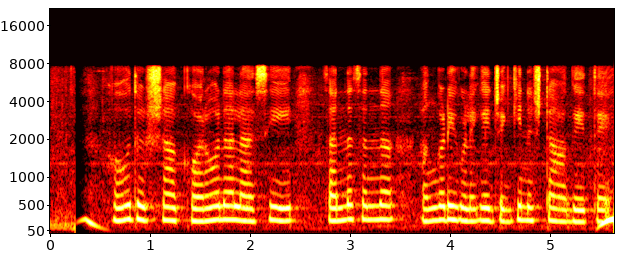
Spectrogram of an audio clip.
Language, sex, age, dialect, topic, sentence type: Kannada, female, 25-30, Central, banking, statement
